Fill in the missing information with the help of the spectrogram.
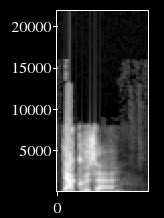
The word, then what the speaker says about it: Yakuza: Yakuza. That's how you say it in Japanese. Yakuza. Sort of.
